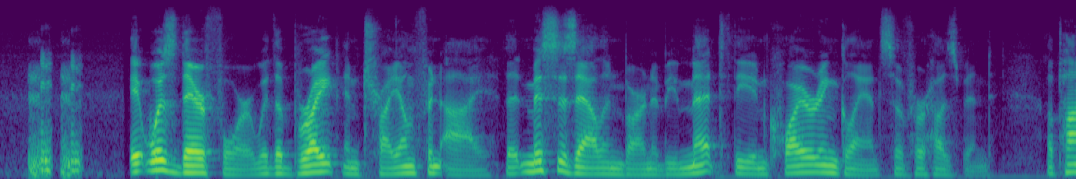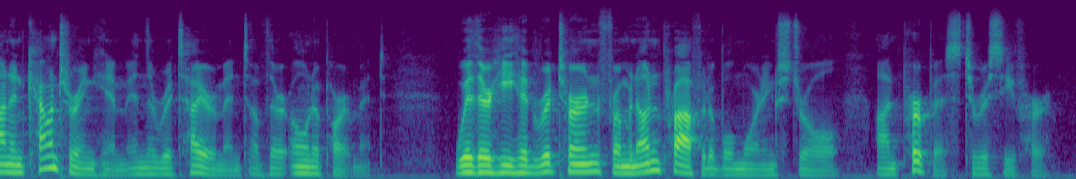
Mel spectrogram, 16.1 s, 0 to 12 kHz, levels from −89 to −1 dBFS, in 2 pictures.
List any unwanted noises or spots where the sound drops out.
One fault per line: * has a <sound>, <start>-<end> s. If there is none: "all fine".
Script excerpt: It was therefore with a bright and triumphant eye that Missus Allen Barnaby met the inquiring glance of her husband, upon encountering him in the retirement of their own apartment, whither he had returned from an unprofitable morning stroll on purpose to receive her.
* has a laugh, 0.2-0.6 s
